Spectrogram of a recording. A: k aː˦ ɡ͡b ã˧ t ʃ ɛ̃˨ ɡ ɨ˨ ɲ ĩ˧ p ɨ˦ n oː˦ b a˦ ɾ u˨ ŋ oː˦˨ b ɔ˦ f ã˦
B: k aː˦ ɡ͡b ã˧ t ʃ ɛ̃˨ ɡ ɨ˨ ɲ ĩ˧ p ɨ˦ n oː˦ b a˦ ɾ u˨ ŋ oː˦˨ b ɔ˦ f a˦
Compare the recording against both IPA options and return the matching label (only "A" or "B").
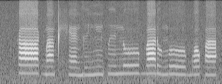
A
